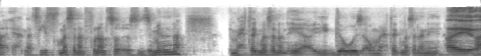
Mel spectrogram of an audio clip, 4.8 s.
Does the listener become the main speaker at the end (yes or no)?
no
